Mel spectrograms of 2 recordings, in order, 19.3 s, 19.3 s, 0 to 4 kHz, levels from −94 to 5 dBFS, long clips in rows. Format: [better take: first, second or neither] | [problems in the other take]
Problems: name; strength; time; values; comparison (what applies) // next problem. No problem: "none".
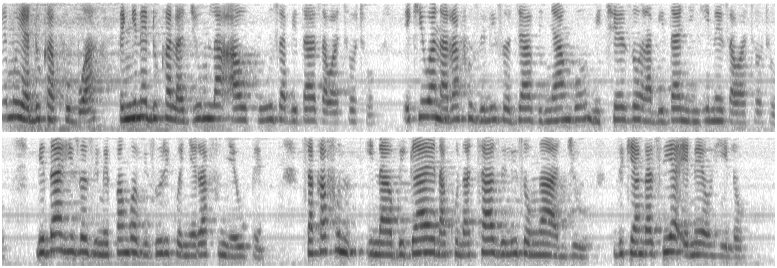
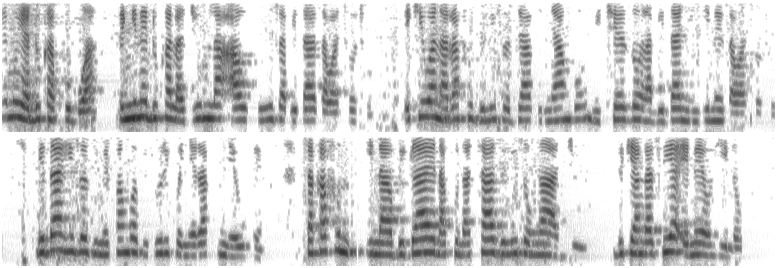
first | noise reduction (classical method spectral subtraction)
